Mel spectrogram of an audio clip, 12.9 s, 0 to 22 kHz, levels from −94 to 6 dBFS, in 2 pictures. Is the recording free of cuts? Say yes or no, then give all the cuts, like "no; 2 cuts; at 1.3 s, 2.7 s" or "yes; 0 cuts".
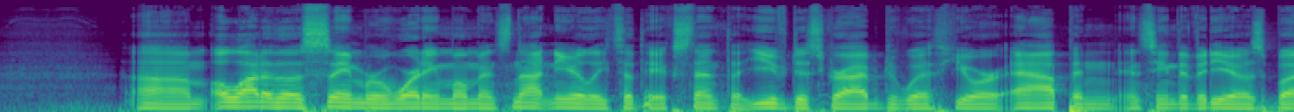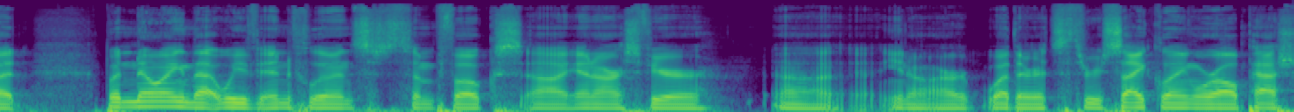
yes; 0 cuts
